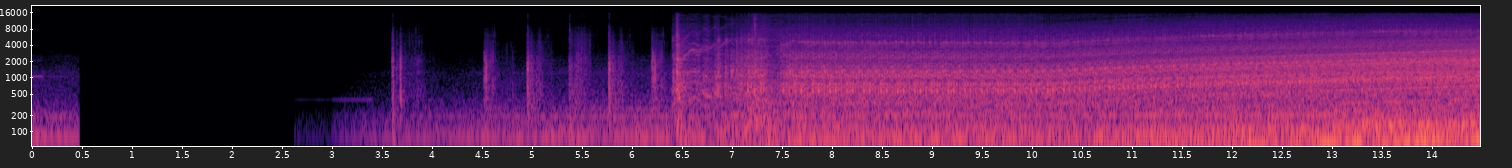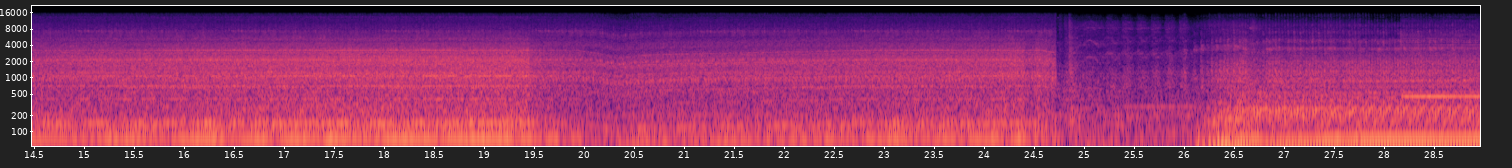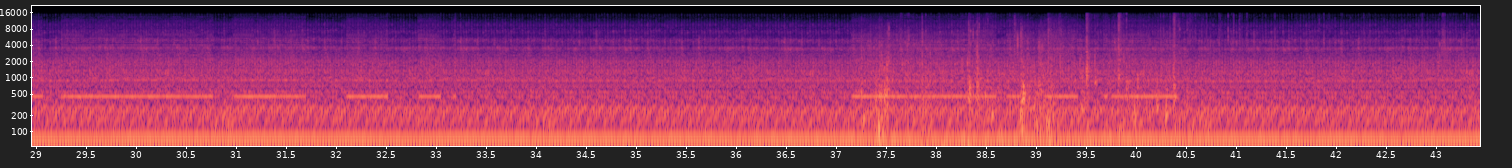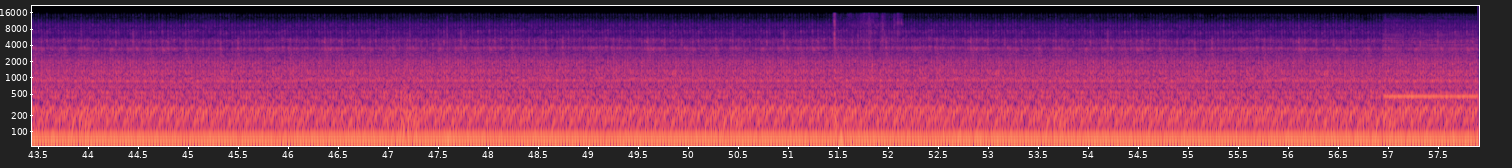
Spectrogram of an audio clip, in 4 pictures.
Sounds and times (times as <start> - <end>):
Truck: 0.0 - 0.5, 3.1 - 57.9.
